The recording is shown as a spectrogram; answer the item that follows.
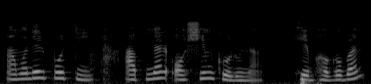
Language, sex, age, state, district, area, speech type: Bengali, female, 18-30, West Bengal, North 24 Parganas, urban, spontaneous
